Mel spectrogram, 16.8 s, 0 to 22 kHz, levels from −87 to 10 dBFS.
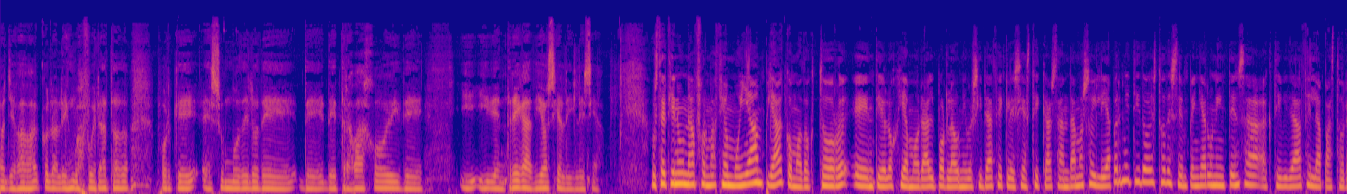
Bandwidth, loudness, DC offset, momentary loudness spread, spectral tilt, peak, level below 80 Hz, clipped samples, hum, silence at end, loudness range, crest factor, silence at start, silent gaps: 13.5 kHz; -21 LUFS; under 0.1%; 13 LU; -7 dB/octave; -4 dBFS; -46 dBFS; under 0.1%; none; 0 s; 8 LU; 16 dB; 0 s; none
